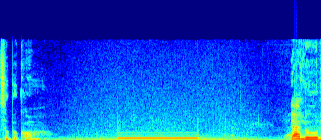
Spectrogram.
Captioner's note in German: Telefon klingelt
